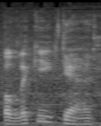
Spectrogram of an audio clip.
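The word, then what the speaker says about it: Bilicki: Bicki.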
